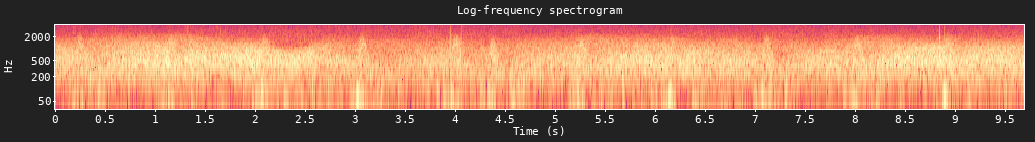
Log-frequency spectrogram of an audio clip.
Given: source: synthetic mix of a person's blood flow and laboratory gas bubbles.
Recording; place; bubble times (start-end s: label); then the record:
Doppler ultrasound of blood flow; subclavian vein
1.28-1.35 s: bubbles
From the record:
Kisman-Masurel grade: 113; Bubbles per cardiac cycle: 1 to 2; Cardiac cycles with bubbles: 1 to 10%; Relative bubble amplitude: loud (0.450 to 0.775); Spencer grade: 1 (occasional bubble signal discernible with the cardiac motion signal, with majority of cardiac periods free of bubbles); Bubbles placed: anywhere in the cardiac cycle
